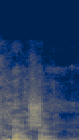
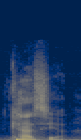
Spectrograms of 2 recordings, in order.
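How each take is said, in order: First: The name sounds like the cereal kasha. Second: The name does not sound like the cereal. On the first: The speaker calls it wrong. "it's not Kasha. We are not talking about cereal here" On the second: The speaker calls it right. "It's Cassia"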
